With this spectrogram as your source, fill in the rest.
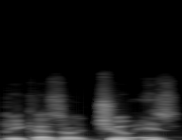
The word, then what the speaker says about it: Chuba: They are built to give the Sooners trouble, because of Chuba. Is his name Chuba? Is that how you pronounce that? Chuba Hubbard? No, it's Chubba Hubbard. Hubbard? Okay. It's just like Chubby Bunny.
